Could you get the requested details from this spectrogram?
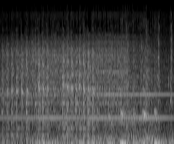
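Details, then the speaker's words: Station wagon first start after new ignition parts fitted: uneven idle with irregular heavy thumps about every second; misfire, owner suspects plug wires mixed up, e.g. cylinder three put on four. "she is definitely not happy so my only thing is um possibly these three are off because it's so hard to see so maybe you know like cylinder three i put it to four so it's not firing the correct ones"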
